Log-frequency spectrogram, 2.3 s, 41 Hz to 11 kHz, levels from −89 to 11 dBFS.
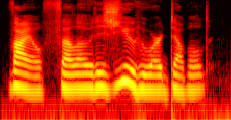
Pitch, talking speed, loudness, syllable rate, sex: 175 Hz, 180 wpm, -19 LUFS, 5.5 syllables/s, female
